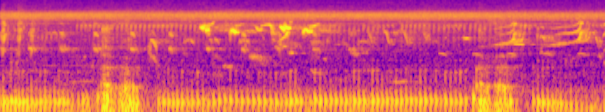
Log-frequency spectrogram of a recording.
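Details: Wild leopards, a large male and a female, mating in a sausage tree in Botswana's Moremi Game Reserve beside a flood plain: steady low rumbling growls with two harsher rasping bursts, while birds chirp and twitter above.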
